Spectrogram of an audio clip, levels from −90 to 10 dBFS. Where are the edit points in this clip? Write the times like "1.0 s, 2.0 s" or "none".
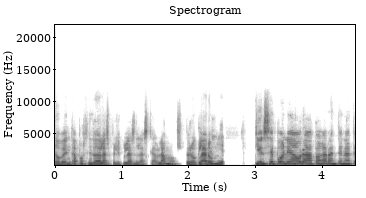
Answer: none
